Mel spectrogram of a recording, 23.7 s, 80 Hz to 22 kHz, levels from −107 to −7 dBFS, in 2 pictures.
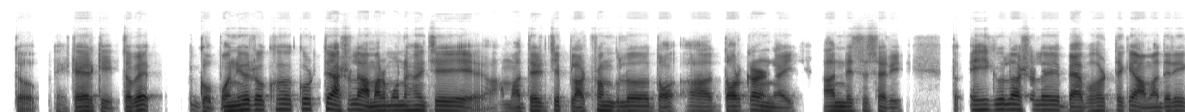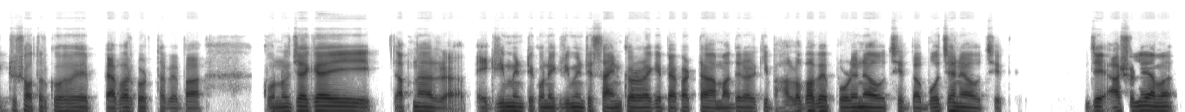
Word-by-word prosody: তো - - -5 0.4
এটাই 110 +5 +2
আরকি। 110 -2 -2 0.2
তবে 110 +5 +5 0.6
গোপনীয় 120 +5 +4
রক্ষা 150 +2 0 0.2
করতে 155 +1 0
আসলে 145 +3 +1
আমার 120 +2 +5
মনে 130 0 +3
হয়, 130 -1 +3
যে 130 - +2 0.6
আমাদের 100 +5 0
যে 130 - +1
প্ল্যাটফর্ম 105 +5 +2
গুলো 120 +1 +1 0.2
দ - - -16 0.4
আ - - 0 0.3
দরকার 120 +4 +5 0.2
নাই। 100 0 -1 0.4
unnecessary। 115 -2 0 0.5
তো - - -10 0.2
এইগুলো 145 +1 +1
আসলে 140 -1 -2 0.2
ব্যবহার 115 +2 +2
থেকে 130 0 -2
আমাদেরই 105 +5 -1
একটু 120 +1 -11
সতর্ক 110 -2 -4 0.2
হয়ে, 110 0 -1 0.2
ব্যবহার 100 +2 0
করতে 105 - -5
হবে। 95 -1 -7
বা 95 - 0 0.7
কোন 105 -1 -3 0.2
জায়গায় 120 +1 +4 0.7
আপনার 110 -2 -2 0.5
এগ্রিমেন্টে 110 +2 -2
কোন 105 - -1
এগ্রিমেন্টে 105 +2 -3
সাইন 100 -2 +2
করার 100 -1 +2
আগে, 105 +1 -3
ব্যাপারটা 100 +2 -2
আমাদের 95 +1 -3
আরকি 100 +2 -6
ভালোভাবে 110 +3 0
পড়ে 105 0 +1
নেয়া 105 -1 +4
উচিত 100 +1 -7
বা 95 - 0
বোঝে 110 +3 -1
নেয়া 100 -1 +1
উচিত। - - -11 0.9
যে 120 - +2 0.2
আসলে 115 +3 -1
আমার 115 0 +1
110 Hz, 145 wpm, -25 LUFS, 105-120 Hz, 0.9 s, তবে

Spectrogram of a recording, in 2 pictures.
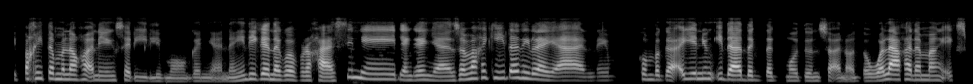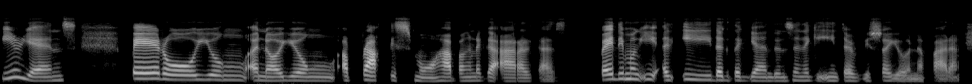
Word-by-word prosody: Ipakita 265 +3 -2
mo 240 - -1
lang 225 -1 +4
kung 230 - +2
ano 205 +1 -5
yung 200 - -5
sarili 170 -6 -6
mo 145 -1 -12
ganyan 160 -1 -11
na - - -7
hindi 235 +6 0
ka 245 -1 +6
nagpo-procastinate 220 - +1
yang 205 0 0
gan'yan. 190 -3 +1
So, 230 - +2
makikita 305 +2 0
nila 250 -5 +3
'yan. 185 -1 +3
Ayon, 190 +1 -14 0.3
kumbaga 220 -3 -3
ayan 260 +2 +1
yung - - -13
idadagdag 210 -5 +5
mo 180 0 -7
dun 175 0 -10
sa - - -2
ano - - -8
though 165 +1 -7
wala 215 +5 +8
ka 235 -1 +2
namang 205 -1 -1
experience. 200 - -3 0.6
Pero 250 -5 +6
yung 210 -2 -6
ano, 175 -2 +1
yung, 175 -2 -6
ah, - - -1
practice 195 -2 +3
mo 155 -2 -7
habang 170 0 -1
nag-aaral 155 -3 -2
ka 75 +1 -9
s - - -18 0.3
puwede 245 +3 +5
mong 250 -2 -4
i 235 - -4
ag 195 0 -5
idagdag 205 -5 -3
'yan 170 -2 -6
dun 170 0 -10
sa 190 - -7
nag-i-interview 165 - -9
sa'yo 85 -1 -4
na 85 0 -13
parang, - - -6
200 Hz, 175 wpm, -24 LUFS, 175-235 Hz, 0.6 s, wala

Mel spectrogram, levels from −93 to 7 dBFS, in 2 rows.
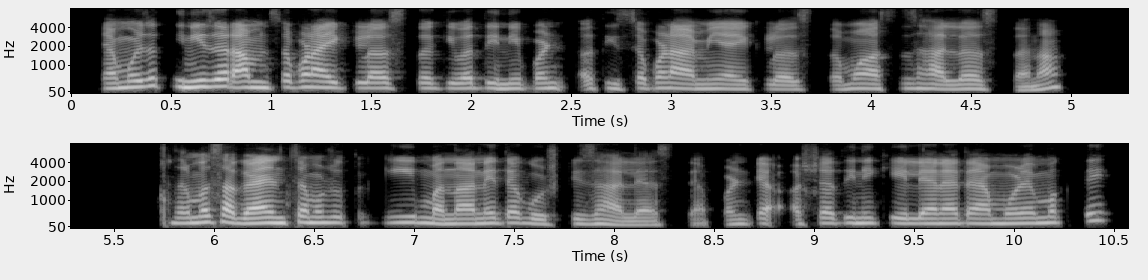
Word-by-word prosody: त्यामुळे 215 +8 +2
तिनी 230 -2 +4
जर 245 +1 +6
आमचं 205 +1 +4
पण 225 +1 +2
ऐकलं 190 -3 +2
असतं 185 0 -6
किंवा 180 0 -1
तिनी 175 -1 -1
पण 180 +2 -3
तिचं 170 -1 -7
पण 190 +1 0
आम्ही 165 -2 +2
ऐकलं 150 -1 -3
असतं 140 +1 -12
मग 170 +1 0
असं 165 +2 -7
झालं 160 -2 -1
असतं 120 -6 -8
ना. 145 - -2 0.9
तर 185 - -1
मग 210 +2 +4
सगळ्यांचं 190 -1 +6
म्हणू 200 0 +2
शकतो, 200 0 -12
की 205 +1 -2
मनाने 165 -2 +2
त्या 195 - 0
गोष्टी 165 -1 -5
झाल्या 130 -6 -2
असत्या. 125 - -13
पण 150 +2 -6
त्या - - -2
अशा 180 +5 -4
तिने 185 -1 -1
केल्या 175 -1 +1
ना 175 0 +3
त्यामुळे 175 +1 +1
मग 195 +2 0
ते 265 - -3
180 Hz, 225 wpm, -21 LUFS, 165-195 Hz, 0.9 s, जर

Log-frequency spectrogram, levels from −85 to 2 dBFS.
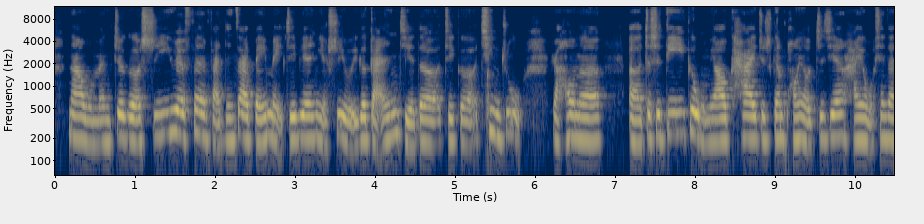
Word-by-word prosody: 那 200 -4 +1
我 175 -2 -2
们 175 +1 -5
这 205 +3 +3
个 185 -2 +3
十 180 +2 -1
一 215 +2 -4
月 240 -1 +3
份 220 -1 0
反 180 -6 -3
正 185 0 -3
在 200 -1 +3
北 190 -1 +1
美 200 -3 -1
这 190 - +3
边 195 0 +2
也 - - -3
是 435 - -2
有 400 +1 +3
一 - - -1
个 190 - +5
感 - - 0
恩 205 +5 -2
节 170 -8 0
的 170 0 0
这 180 - -1
个 180 -3 -4
庆 235 -5 -1
祝。 400 - -4 0.3
然 - - -4
后 205 0 0
呢， 185 -1 +2 0.3
呃， 180 -2 0
这 205 - 0
是 210 +2 +3
第 220 +2 -3
一 - - -9
个 230 +1 +4
我 200 - 0
们 175 - -8
要 180 0 +3
开 195 +2 +1
就 195 - -3
是 185 - -7
跟 200 -1 -1
朋 195 -1 -3
友 180 -3 0
之 165 +4 -5
间 210 +1 +1
还 190 -2 -3
有 190 - +2
我 160 - -7
现 195 - -4
在 190 - +1
195 Hz, 310 characters per minute, -26 LUFS, 180-210 Hz, 0.3 s, 个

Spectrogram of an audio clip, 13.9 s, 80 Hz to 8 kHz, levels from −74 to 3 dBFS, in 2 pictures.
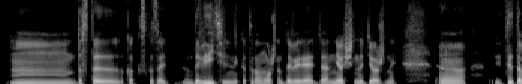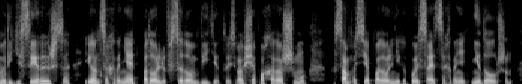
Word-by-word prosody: м, 105 -2 -3
досто 100 -4 -1
как - - -10
сказать, 100 -2 -7 0.2
доверительный, 110 -5 -2
которому 95 +1 -6
можно 100 -1 -5
доверять, 95 -3 0
да, 95 -2 -1
не 105 +3 +1
очень 105 0 -1
надежный. 100 -3 -3 0.5
А, 105 -2 0 0.4
и - - -11
ты 135 - +1
там 125 -2 +5
регистрируешься, 120 - +2 0.2
и, 120 - +2
он 150 +2 +5
сохраняет 135 -3 +1
пароль 130 +5 +4
в - - -4
сыром 120 +1 +2
виде. 105 -4 -6
То - - -11
есть - - -5
вообще, 110 - +3
по-хорошему, 140 -8 +1 0.3
сам 125 +1 +5
по 135 - -2
себе 120 -1 +1
пароль 115 +8 +3
никакой 130 -3 0
сайт 125 +1 +3
сохранять 110 +1 -4
не 115 0 +2
должен. 105 -3 0
110 Hz, 160 wpm, -24 LUFS, 100-120 Hz, 0.5 s, там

